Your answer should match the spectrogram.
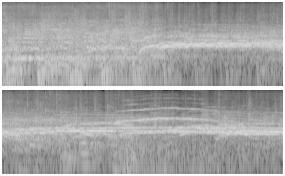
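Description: Dance music ending about two seconds in, followed by a crowd of children cheering, with long, high, wavering shouts.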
